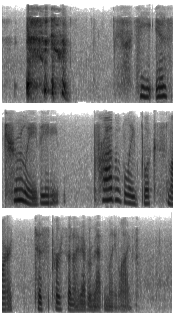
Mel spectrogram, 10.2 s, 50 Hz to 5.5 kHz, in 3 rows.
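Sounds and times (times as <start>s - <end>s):
person coughing: 0.5s - 1.4s
speech: 2.8s - 4.7s, 5.4s - 9.6s.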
